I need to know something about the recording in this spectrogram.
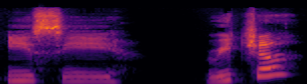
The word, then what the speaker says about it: Reiche: Some people say that the inventor was a Prussian immigrant named E.C. Reiche, I think is how you say it. R-E-I-C-H-E.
